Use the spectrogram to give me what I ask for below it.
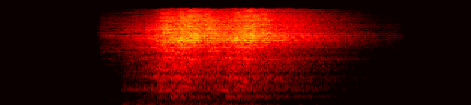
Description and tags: Weapon, Sword, Metal sword, Double swing, fast
Action, Sword, Weapon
